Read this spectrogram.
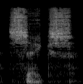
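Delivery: ordinary delivery, nothing marked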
